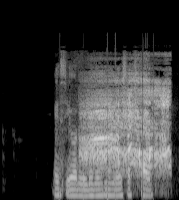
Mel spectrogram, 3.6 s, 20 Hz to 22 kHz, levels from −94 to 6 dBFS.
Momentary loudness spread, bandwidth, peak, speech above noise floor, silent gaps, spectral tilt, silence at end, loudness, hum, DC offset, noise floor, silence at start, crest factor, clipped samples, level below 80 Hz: 15 LU; 11 kHz; -2 dBFS; 68 dB; none; -3 dB/octave; 0.15 s; -15 LUFS; none; under 0.1%; -85 dBFS; 1.1 s; 18 dB; under 0.1%; -58 dBFS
